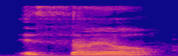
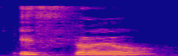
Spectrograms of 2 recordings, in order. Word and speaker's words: 있어요: 있어요 and 없어요. 있어요 is easy. You just need to apply the linking rule, that's all.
